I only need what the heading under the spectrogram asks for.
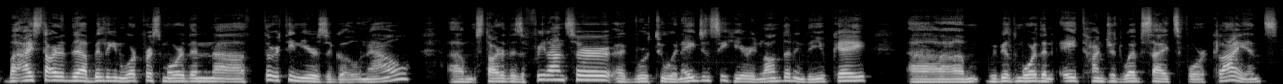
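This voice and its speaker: A Hebrew-native man, a podcast guest, speaking in a measured way with frequent fillers. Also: medium pitch, no room sound, studio quality. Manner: measured, hesitant with many fillers. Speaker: guest, company founder. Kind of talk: casual podcast interview.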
